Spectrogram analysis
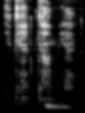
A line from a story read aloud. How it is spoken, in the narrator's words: Molly whisper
